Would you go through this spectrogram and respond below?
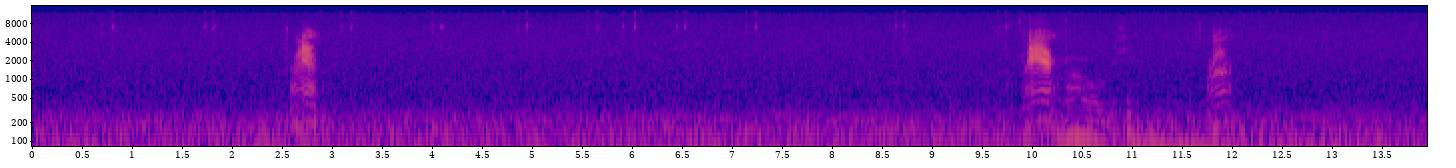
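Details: Butters, a pet cat, stares and meows: three harmonic meows, a lone one early, then two close together near the end, each rising then falling, over a steady low hum with faint clicks.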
